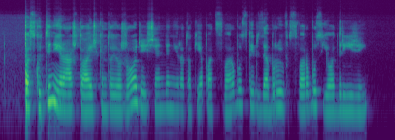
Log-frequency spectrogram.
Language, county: Lithuanian, Vilnius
